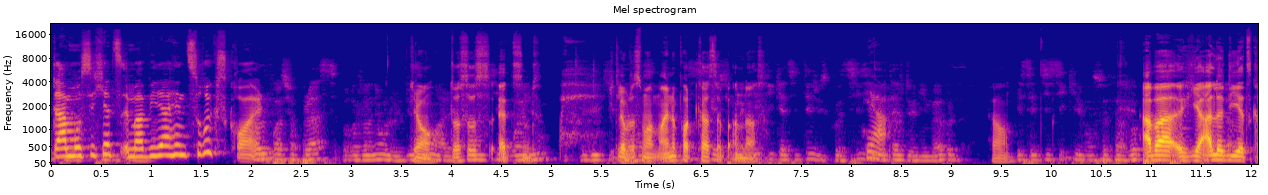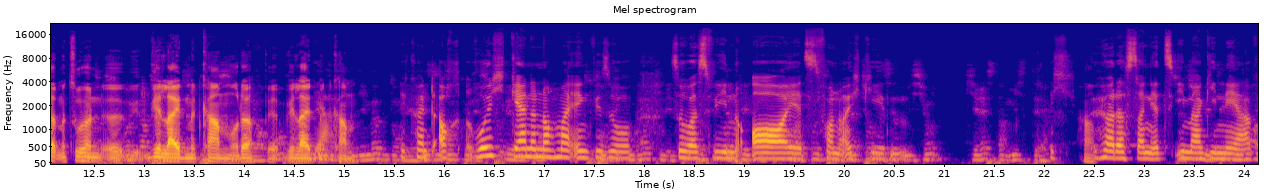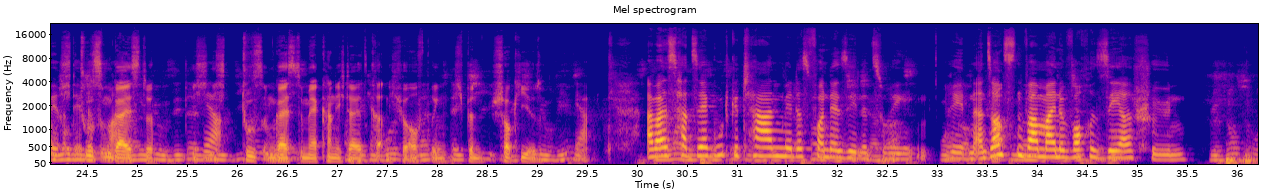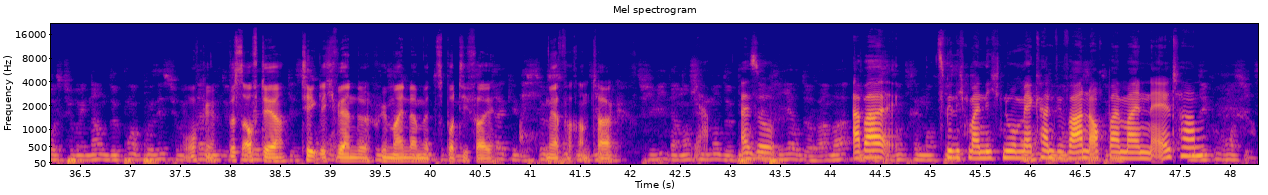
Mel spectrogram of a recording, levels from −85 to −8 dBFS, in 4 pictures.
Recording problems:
voice in the background; noticeable; throughout; 10 dB below the speech

